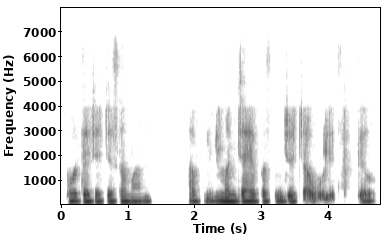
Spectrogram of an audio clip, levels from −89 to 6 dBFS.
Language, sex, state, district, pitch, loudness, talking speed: Hindi, male, Bihar, Jahanabad, 140 Hz, -23 LUFS, 165 wpm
